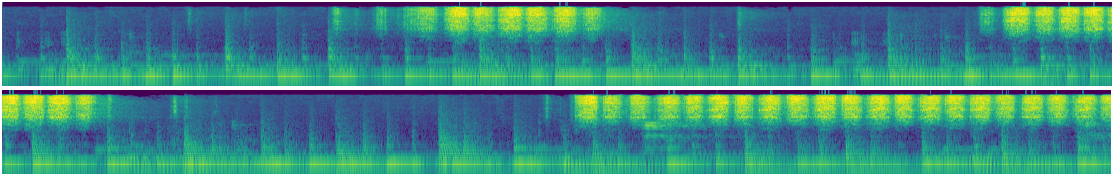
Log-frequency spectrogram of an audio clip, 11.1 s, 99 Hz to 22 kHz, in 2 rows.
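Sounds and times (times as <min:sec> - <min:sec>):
busy percussion: 0:00.3 - 0:11.0
fast even scraping: 0:01.7 - 0:03.1, 0:04.9 - 0:06.2, 0:08.3 - 0:11.0.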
